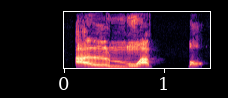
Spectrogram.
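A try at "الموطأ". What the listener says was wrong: Nggak pakai ain, pakai hamzah ujungnya.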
